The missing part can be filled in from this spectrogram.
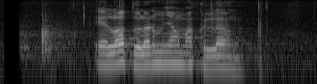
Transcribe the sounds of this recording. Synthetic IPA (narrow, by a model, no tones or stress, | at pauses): ʔelɔd̪̥o̤larməɲaŋmaɡ̥ə̤laŋ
